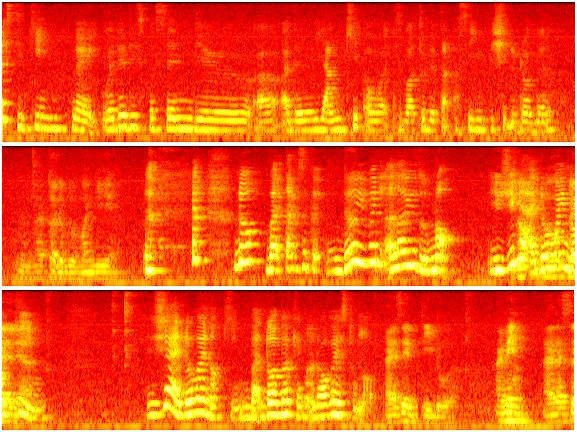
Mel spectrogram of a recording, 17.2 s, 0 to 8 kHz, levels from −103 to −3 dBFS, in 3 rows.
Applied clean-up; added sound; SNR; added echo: none; none; none; none.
